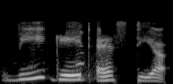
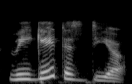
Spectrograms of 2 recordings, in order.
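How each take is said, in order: First: The phrase is spoken slowly. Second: The phrase is spoken at moderate speed. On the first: "read it once" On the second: "And then the second speed"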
